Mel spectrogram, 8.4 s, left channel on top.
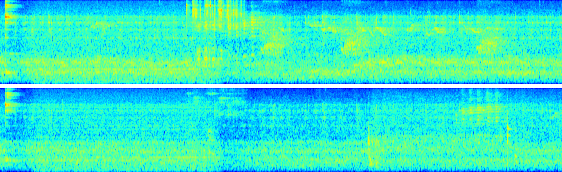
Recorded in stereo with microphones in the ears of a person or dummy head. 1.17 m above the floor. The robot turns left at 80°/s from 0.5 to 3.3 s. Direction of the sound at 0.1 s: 20° left (ahead or behind).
